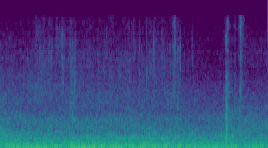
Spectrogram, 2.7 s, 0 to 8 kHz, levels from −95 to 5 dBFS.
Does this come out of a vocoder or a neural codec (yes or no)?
yes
